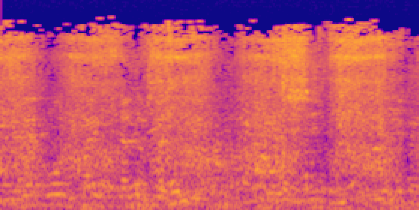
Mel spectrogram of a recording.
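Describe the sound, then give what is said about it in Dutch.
A hand rubs back and forth across the rough, sawn surface of an ordinary coarse tree trunk, over the grooves left by the saw. It makes a continuous coarse scraping that swells slightly with each stroke. “En uh, ja, je voelt dus, ik kan ook zien de, de, de gleuven waar die zaag doorheen gegaan is.”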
